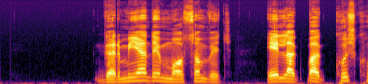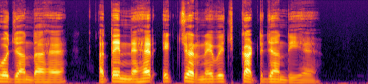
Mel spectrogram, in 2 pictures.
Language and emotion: Punjabi, neutral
